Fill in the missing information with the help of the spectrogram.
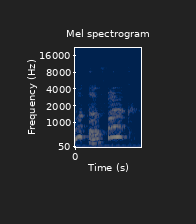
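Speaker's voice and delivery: high, laughing mock disbelief; shocked. Retelling her shock at someone's comment, high and laughing. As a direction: throw it up high like you can't believe it. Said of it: "I'm like".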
